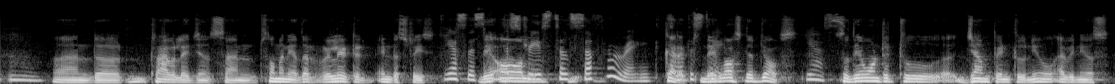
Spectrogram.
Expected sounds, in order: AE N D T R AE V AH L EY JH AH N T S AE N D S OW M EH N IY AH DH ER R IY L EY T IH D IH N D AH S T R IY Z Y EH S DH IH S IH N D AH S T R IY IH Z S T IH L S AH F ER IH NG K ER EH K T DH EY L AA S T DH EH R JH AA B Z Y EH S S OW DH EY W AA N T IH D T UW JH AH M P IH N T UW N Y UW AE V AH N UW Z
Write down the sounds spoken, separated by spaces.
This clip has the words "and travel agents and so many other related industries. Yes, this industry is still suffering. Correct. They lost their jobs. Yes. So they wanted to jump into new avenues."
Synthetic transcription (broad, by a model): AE N D T R AE V AH L EY JH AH N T S AE N D S OW M EH N IY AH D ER R IY L EY T IH D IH N D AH S T R IY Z Y EH S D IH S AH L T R IY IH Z S T IH L S AH F ER IH NG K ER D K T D EY L AA S T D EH R JH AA B S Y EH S S OW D EY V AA N T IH D T UW JH AH M P IH N T UW N Y UW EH V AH N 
